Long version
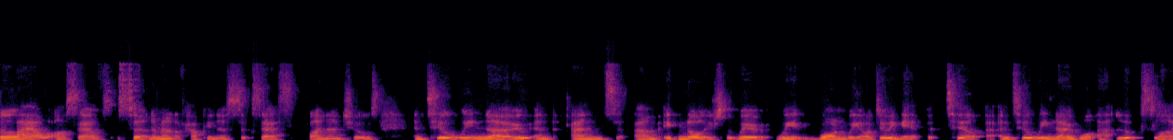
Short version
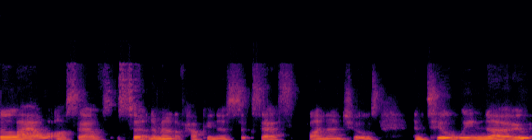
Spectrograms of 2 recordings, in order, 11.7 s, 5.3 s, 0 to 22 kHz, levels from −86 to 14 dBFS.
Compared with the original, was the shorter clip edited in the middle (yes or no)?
no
